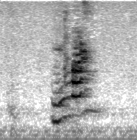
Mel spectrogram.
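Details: Male Ragdoll cat indoors asking for his morning treat gives one short, soft meow rising then falling, under half a second, over a steady low hum in a quiet room.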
